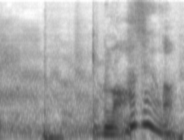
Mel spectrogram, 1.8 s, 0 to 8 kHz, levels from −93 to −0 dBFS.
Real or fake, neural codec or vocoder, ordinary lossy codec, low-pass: fake; codec, 16 kHz, 1 kbps, FreqCodec, larger model; none; none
